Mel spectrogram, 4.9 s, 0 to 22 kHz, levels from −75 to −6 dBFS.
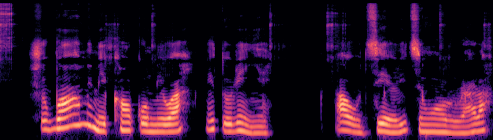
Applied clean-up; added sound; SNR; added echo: neural mask model RNNoise.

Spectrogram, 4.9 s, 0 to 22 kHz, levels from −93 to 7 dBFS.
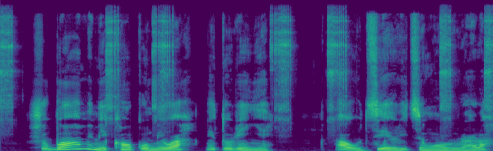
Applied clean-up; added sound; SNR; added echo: neural mask model Resemble Enhance denoiser.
